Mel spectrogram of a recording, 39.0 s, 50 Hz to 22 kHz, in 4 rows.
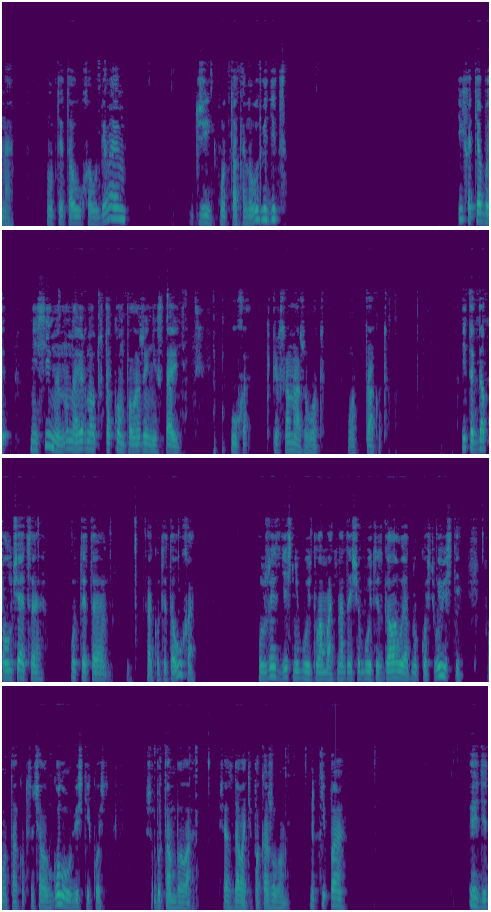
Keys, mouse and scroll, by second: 2.1 click, 3.6 click, 5.3 KP_1, 6.5 click, 11.8 click, 13.3 click, 14.1 g, 20.1-20.5 scroll up 1, 20.5 middle click, 21.3-22.1 scroll up 1, 22.1 middle click, 22.1 scroll up 1, 23.5 middle click, 26.0 middle click, 26.8 middle click, 27.2 middle click, 29.0-30.2 scroll up 2, 32.7 shift+middle click, 35.2 click, 36.9 click.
